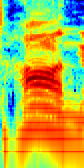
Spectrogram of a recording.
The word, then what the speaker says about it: Hans: These are some of the favorites, and He's talking about Hans, not Hans. Hans. I don't know how to pronounce. Now, usually correct me, but it's Hans.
